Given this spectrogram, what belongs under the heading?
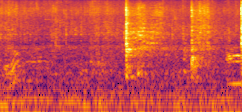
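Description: Mint, coriander and onion sizzling in a pan for biryani, a steady close crackle broken by a few sharp scrapes of a spoon stirring, no talking.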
